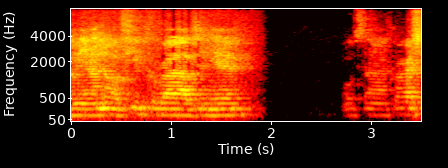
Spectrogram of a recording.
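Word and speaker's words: חרב: So we got the C-H-A-A-R-A-B. Okay? Karab. Is how you say it quickly.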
